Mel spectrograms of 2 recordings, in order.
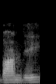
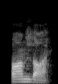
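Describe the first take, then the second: First: The name is said the American way. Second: The name is said the Australian way. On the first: The speaker calls it wrong. "That's how us Americans pronounce it" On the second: The speaker calls it right. "Bondi, not Bundy"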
